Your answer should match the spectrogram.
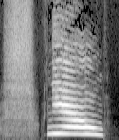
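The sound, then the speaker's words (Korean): A cat gives one long, loud, drawn-out meow that sags slightly in pitch at the end, preceded by a short, softer breathy rush of noise and a brief pause. “이것도 우리 고양이 친구들의 성대에 따라 다르지 않을까 싶고요.”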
